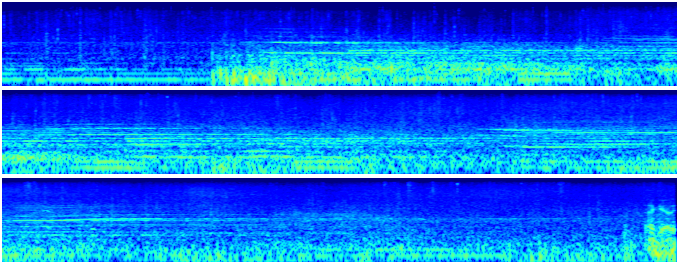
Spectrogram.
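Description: Footsteps creep over grass and dirt.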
